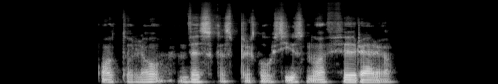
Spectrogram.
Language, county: Lithuanian, Kaunas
